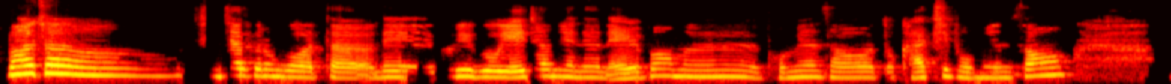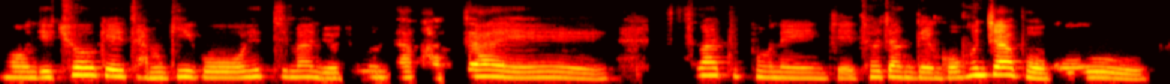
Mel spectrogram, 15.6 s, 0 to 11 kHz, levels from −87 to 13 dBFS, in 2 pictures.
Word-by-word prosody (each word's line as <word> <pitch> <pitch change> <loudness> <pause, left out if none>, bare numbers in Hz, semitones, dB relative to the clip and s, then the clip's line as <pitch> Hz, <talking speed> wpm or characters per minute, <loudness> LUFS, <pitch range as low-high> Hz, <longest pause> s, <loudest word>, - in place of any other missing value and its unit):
맞아요. 265 -6 +6
진짜 225 +3 -3
그런 235 -2 0
거 210 - 0
같아요. 190 -2 0
네. 200 +2 -1 0.3
그리고 210 -3 +2
예전에는 205 -1 0
앨범을 215 +4 -2
보면서 190 0 -3
또 185 - -10
같이 185 +5 -2
보면서 195 +8 -2 0.6
뭐 195 -1 -3
이제 195 0 0
추억에 260 -3 +3
잠기고 190 0 -2
했지만 205 -3 -4
요즘은 190 +3 -7
다 190 0 -4
각자의 185 -5 -1 0.4
스마트폰에 225 -7 -4
인제 165 - -8
저장된 190 -3 -2
거 185 +1 -1
혼자 265 +1 +7
보고 175 - -2
200 Hz, 250 characters per minute, -21 LUFS, 185-230 Hz, 0.6 s, 혼자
